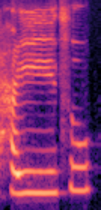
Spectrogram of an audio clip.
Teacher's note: حیث نہیں پڑھنا، حی، ہا کو مستحرک یعنی مڈل تھروٹ سے ادا کرنا ہے، سا کو نرمی سے ادا کرنا ہے اور سا کی جو پیش ہے اس کو لمبا نہیں کرنا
